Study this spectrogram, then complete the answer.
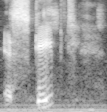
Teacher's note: our accent is going to go on that A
